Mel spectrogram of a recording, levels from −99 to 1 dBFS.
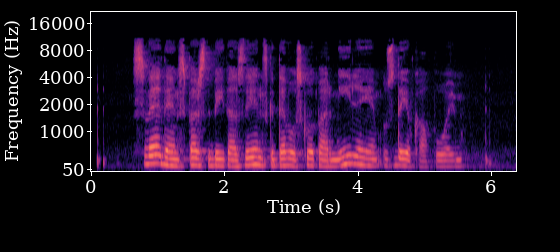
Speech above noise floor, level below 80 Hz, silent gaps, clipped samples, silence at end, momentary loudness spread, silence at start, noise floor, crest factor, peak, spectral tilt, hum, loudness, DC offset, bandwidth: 26 dB; -82 dBFS; none; under 0.1%; 0.4 s; 12 LU; 0.1 s; -61 dBFS; 18 dB; -18 dBFS; -4.5 dB/octave; none; -35 LUFS; under 0.1%; 11 kHz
